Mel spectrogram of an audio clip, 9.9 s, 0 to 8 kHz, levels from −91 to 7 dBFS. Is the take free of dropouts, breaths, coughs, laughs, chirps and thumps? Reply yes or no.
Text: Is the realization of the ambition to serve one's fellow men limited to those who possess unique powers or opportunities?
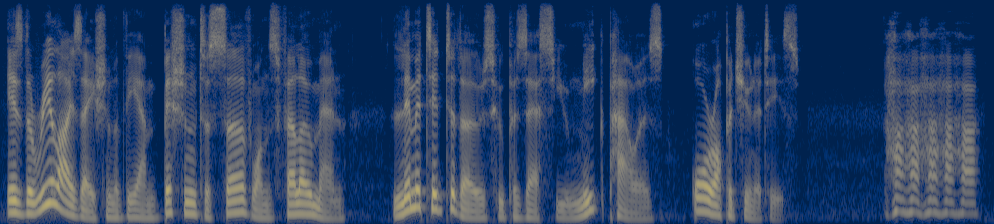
no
